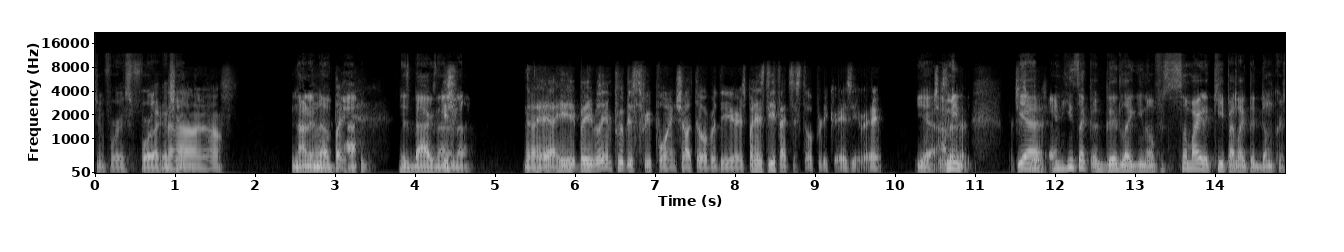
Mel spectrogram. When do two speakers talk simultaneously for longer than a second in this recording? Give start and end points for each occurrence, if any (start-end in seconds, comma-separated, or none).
none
